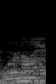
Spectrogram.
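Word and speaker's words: Horney: to pronounce her name I'm pretty sure it's not what it looks like is this person I'm pretty sure it's pronounced like horai or something not what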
